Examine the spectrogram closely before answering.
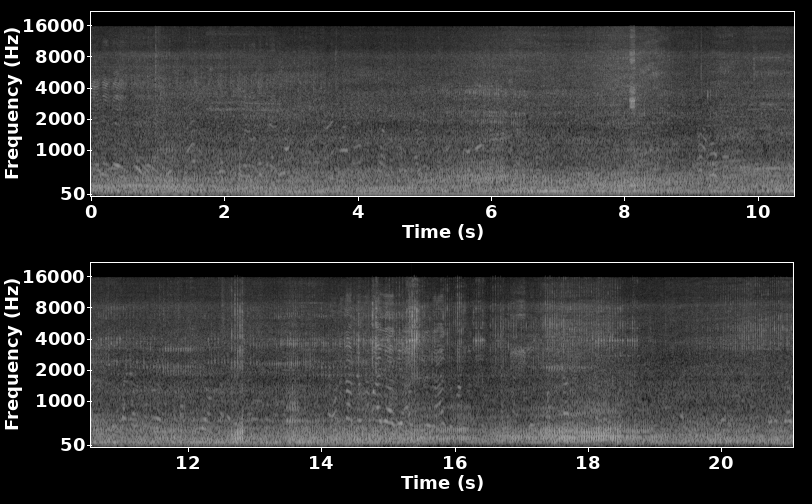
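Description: Busy street traffic hums steadily outdoors.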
